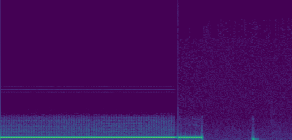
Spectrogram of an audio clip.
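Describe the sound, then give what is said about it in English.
Telephone dial tone while dialing back a caller on a cell line: a steady, loud tone for nearly two seconds, cut off by a brief rustle, then a single soft click. “I'll go ahead and I'll hang up your house line, and then I'll just dial you right back on your cell line”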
